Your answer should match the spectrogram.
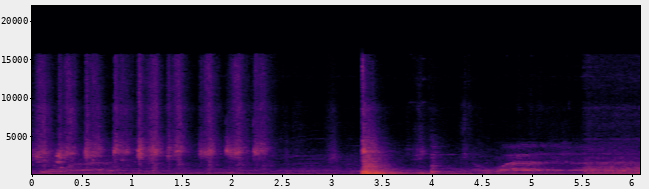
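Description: Carbon-steel wok being washed and handled: a quick run of scrubbing strokes, about four a second. About three seconds in, one loud metal clang with a short low ring as the wok is set down on the burner. Near the end, a steady rushing noise of the gas jet burner (bếp khò) sets in.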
